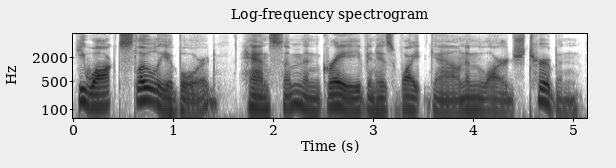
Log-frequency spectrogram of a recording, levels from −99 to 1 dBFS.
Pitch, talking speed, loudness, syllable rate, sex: 110 Hz, 165 wpm, -19 LUFS, 4.8 syllables/s, male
